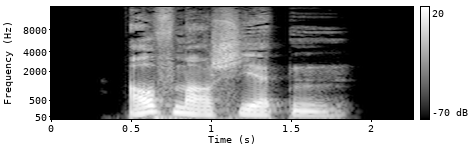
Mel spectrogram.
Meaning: inflection of aufmarschieren: 1. first/third-person plural dependent preterite 2. first/third-person plural dependent subjunctive II
- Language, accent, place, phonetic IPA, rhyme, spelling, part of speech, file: German, Germany, Berlin, [ˈaʊ̯fmaʁˌʃiːɐ̯tn̩], -aʊ̯fmaʁʃiːɐ̯tn̩, aufmarschierten, adjective / verb, De-aufmarschierten.ogg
